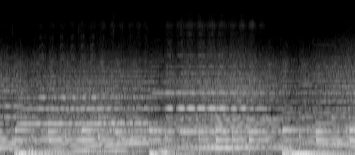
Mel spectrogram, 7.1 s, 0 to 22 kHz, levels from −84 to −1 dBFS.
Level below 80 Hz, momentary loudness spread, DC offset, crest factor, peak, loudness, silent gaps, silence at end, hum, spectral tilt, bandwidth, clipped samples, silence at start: -26 dBFS; 5 LU; under 0.1%; 14 dB; -8 dBFS; -23 LUFS; none; 0 s; none; -8.5 dB/octave; 6 kHz; under 0.1%; 0 s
